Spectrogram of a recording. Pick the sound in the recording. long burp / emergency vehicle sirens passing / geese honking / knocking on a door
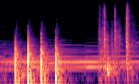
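knocking on a door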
